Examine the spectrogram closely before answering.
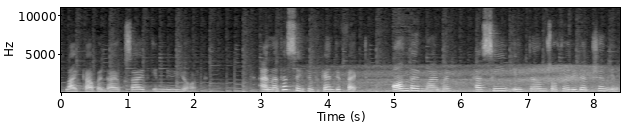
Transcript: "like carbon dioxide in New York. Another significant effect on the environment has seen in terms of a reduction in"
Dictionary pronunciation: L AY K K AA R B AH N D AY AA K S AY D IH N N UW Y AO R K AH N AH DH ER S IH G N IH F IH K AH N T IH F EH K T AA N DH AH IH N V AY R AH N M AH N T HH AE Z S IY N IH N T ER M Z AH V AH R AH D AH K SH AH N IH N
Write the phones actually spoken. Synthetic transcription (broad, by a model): L AY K K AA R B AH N D AY AA K S AY D IH N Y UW Y AO R K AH N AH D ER S IH G N IH F IH K AH N T IH F EH K T AA N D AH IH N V AY AH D M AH N T HH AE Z S IY N IH N T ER M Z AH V AH R AH D AH K SH AH N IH N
